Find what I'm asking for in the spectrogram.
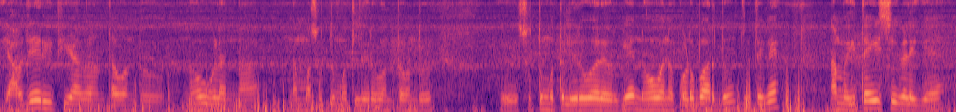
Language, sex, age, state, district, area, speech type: Kannada, male, 18-30, Karnataka, Koppal, rural, spontaneous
